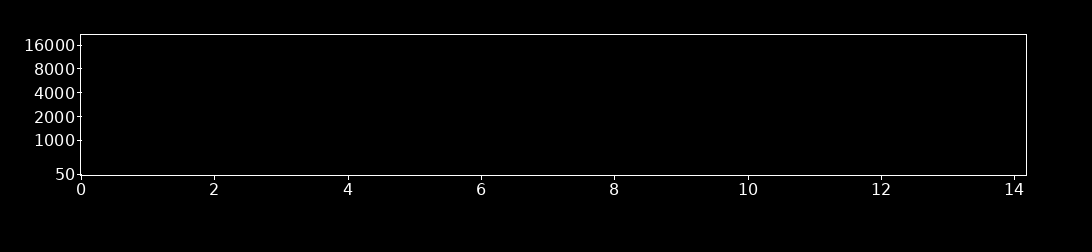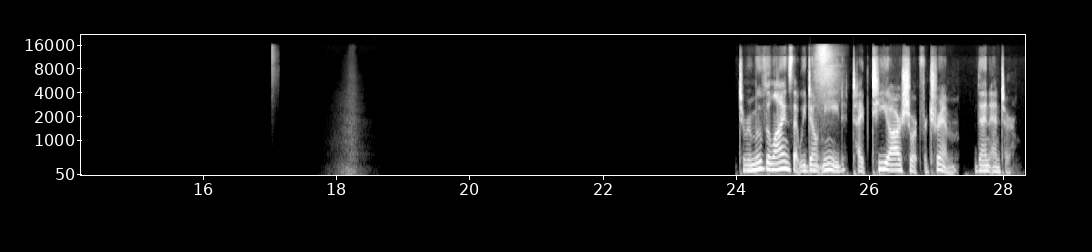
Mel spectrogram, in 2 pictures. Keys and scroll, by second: 0.8 t, 0.9 a, 1.0 n, 1.8 space, 4.2 t, 4.3 a, 4.6 n, 5.1 space, 10.2 l, 10.3 space, 12.3 t, 12.5 a, 13.5 n, 14.2 space, 17.6 t, 17.7 a, 18.0 n, 18.6 space, 26.5 t, 26.6 r.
